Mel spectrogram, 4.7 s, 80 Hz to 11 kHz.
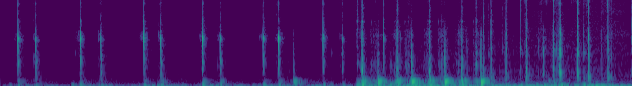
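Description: Long nails type on a compact white plastic mechanical keyboard with a cat-shaped case, producing short, crisp key taps. Spaced clicks with a sharp tick near 2.5 kHz open the clip, then the typing speeds into a denser, louder run of taps with a low thud under a bright clatter.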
